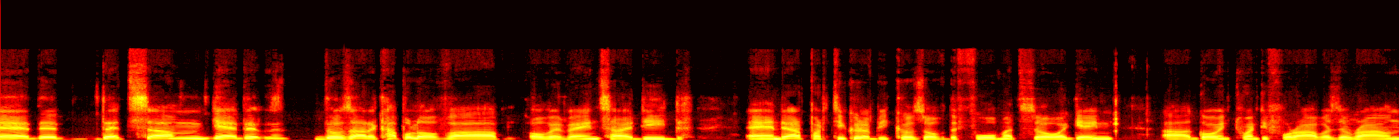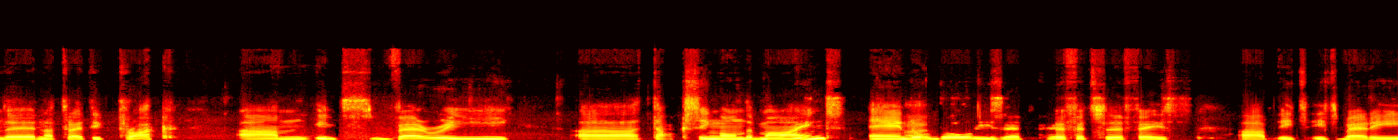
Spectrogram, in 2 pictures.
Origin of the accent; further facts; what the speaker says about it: Italy; English is a second language; moved away as an adult; now in Australia; my accent as well as from the name, I'm originally from I'm Italian. I'm originally from Italy, and I moved to Australia in 2008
